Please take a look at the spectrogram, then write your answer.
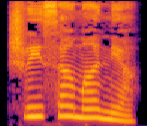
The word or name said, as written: ಶ್ರೀಸಾಮಾನ್ಯ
